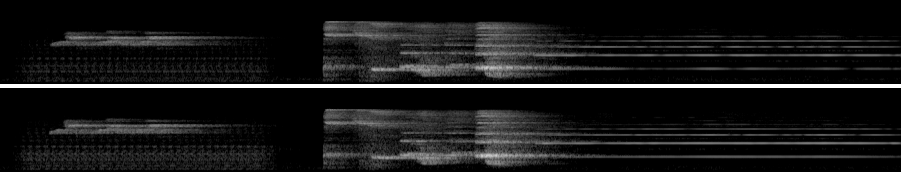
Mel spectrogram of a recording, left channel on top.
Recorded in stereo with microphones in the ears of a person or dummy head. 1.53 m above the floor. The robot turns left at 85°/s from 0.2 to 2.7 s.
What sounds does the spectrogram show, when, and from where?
0.5 s a bird: 85° right, 3 m; by 1.7 s 175° left, 3 m
3.2 s a dog barking: 25° left (ahead or behind), 2 m
5.3 s a flute: 30° left (ahead or behind), 0.8 m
